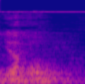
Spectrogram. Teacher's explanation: yaqo qafnya mantul. Yaqo mantul tebal, mantul tebal.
